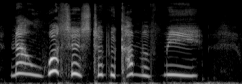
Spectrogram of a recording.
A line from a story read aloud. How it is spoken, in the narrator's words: wailed the forlorn princess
